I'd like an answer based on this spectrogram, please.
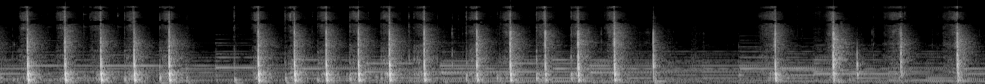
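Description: Kitchen knife slicing a cucumber thinly on the diagonal: quick, even knife strokes knocking on the cutting board, about three a second, with two short pauses.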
